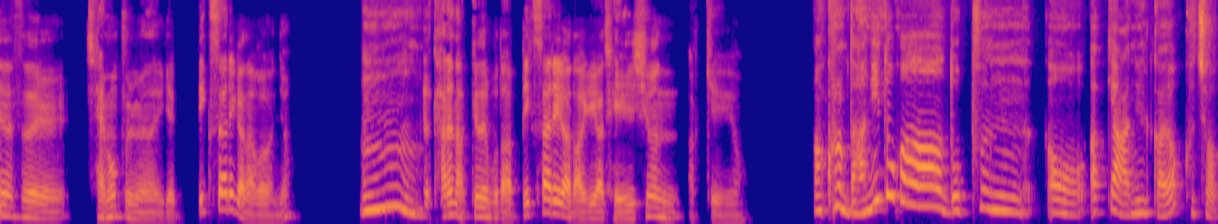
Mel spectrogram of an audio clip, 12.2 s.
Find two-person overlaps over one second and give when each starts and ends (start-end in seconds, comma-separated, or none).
none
